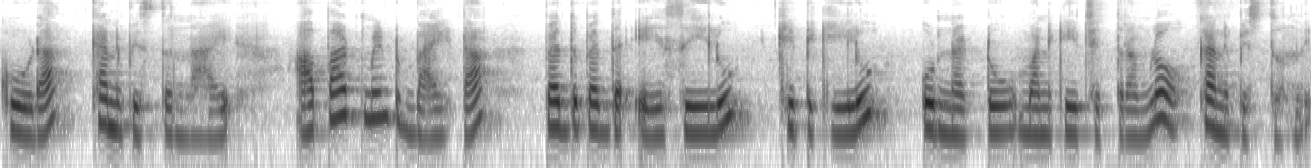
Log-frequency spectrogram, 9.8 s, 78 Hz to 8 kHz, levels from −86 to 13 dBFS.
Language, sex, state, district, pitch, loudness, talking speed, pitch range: Telugu, female, Andhra Pradesh, Chittoor, 215 Hz, -18 LUFS, 85 wpm, 205-255 Hz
